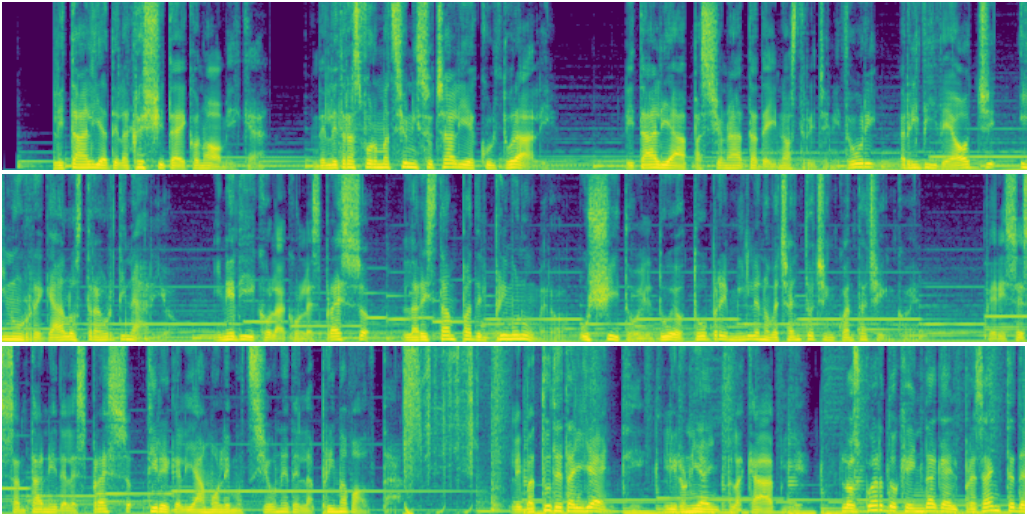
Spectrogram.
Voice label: Radio Commercial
